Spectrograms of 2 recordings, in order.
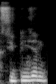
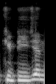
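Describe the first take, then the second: First: The word begins with an s sound. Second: The word begins with a k sound. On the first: The speaker calls it right. "सिटीजन पढ़ा गया है" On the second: The speaker calls it wrong. "इसको किटीजन नहीं बोला गया"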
